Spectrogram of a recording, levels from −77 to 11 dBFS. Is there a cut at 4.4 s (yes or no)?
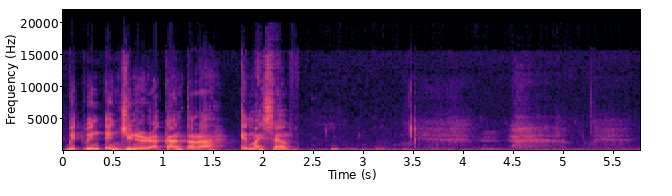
no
